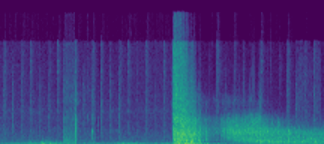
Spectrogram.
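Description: Rifle shots ring out at a bull during a hunt: a couple of sharp cracks, then a loud close blast followed by a lingering roar of echo and rustle, with no talking.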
